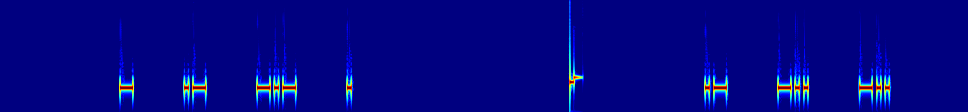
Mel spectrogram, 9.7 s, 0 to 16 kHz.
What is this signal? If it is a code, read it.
Morse code, heard as a keyed tone, about 28 wpm, spaced as for 13 wpm, 690 Hz. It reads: TAKE ADD
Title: 4x Character Spacing - Top 200 Words - 28wpm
